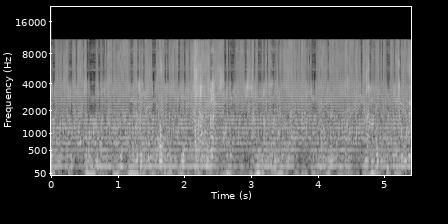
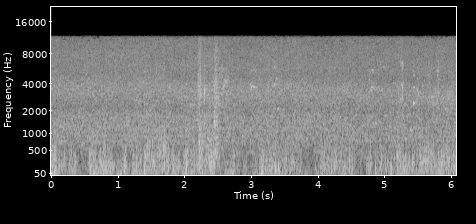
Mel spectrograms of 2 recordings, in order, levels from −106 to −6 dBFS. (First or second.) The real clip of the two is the second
